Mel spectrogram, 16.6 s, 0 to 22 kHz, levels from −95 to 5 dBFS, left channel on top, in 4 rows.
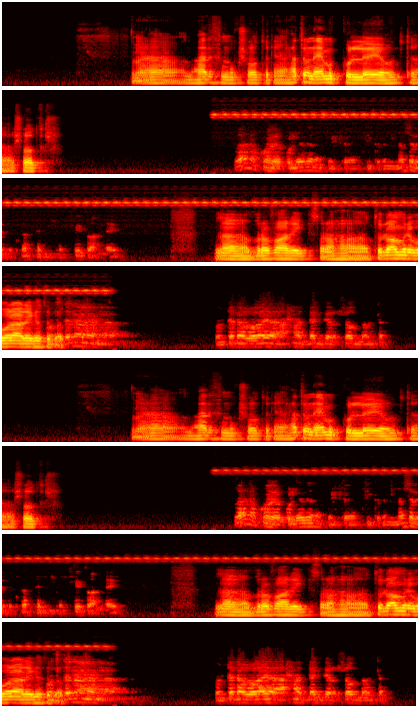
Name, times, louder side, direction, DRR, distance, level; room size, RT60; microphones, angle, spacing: voice 1, 1.3-4.6 10.5-13.1, left 2 dB, 25° left, 0.4 m, -28 dB
sound 1, 6.3-13.6, left 8 dB, 90° left, 1.0 m, -41 dB
voice 2, 6.5-9.5 12.9-13.7 14.6-16.3, right 3 dB, 75° right, 1.6 m, -40 dB
4.1 x 3.0 x 2.8 m
head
